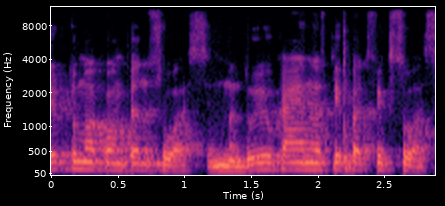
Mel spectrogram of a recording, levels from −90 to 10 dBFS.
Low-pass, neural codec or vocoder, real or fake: 10.8 kHz; none; real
